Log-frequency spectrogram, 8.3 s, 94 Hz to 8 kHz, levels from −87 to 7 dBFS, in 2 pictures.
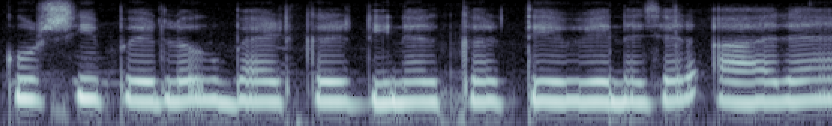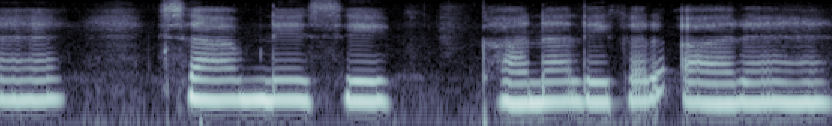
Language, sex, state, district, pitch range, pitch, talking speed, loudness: Hindi, female, Bihar, Kaimur, 225-240 Hz, 230 Hz, 130 wpm, -15 LUFS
